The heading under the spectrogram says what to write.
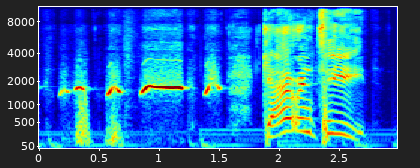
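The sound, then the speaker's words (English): Short whistled notes form a little melody, with one longer sustained pitch, then a voice cuts in with drawn-out vocal sounds. Fairly loud. “Somebody's walking down the street whistling, you know, whistling a tune, you know.”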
